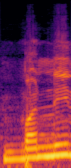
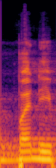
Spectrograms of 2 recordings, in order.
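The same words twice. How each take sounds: First: बन्नी with a doubled, held n; wrong reading of bunny. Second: Said in the usual way. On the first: Shown as a demonstration. Teacher shows pupils what not to read, mispronounced बन्नी with long n. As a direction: misread it as बन्नी, "ban-nee", leaning on the n. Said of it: "बन्नी नहीं". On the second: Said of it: "केवल और केवल बनी पढ़ना है".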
